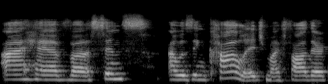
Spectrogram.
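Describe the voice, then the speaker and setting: Her tone is bright and sharp as this woman speaks with fairly even intonation. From Czechoslovakia, moved to US South at 14. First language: Czech. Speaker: real estate broker. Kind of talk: interview. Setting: podcast.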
